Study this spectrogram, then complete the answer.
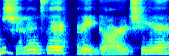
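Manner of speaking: quiet half-whispered voice. A player's character looks at Reeve during the scene, half-whispering. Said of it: "I look at Reeve and I whisper".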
